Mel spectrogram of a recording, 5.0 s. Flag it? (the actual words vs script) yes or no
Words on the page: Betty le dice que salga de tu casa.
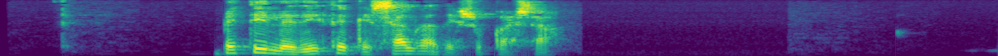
yes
